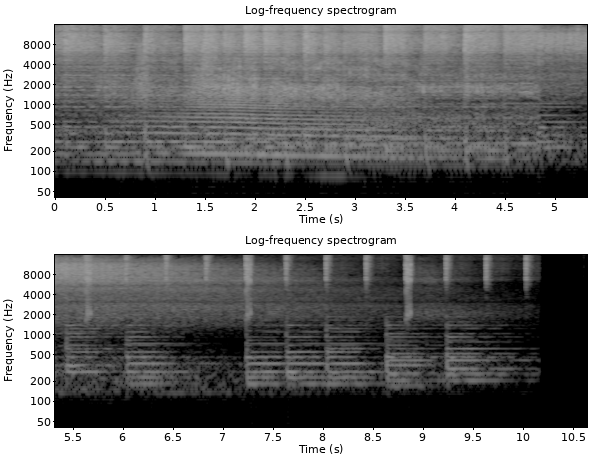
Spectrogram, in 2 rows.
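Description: A light training aircraft taking off from runway 29, its engine droning loud and steady, then fading and cutting in and out in short bursts as it moves away.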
